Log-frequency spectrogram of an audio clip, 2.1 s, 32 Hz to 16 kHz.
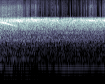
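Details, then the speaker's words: Original 5.0 V8 Fox Body Ford Mustang, manual, rebuilt from abandoned shell, completely cold first start of day (header not warm), new clutch fan: catches straight away and settles into steady even run, no knocks, ticks, rattles or smoke; healthy. "see it starts right up and runs and no noise whatsoever anywhere"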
